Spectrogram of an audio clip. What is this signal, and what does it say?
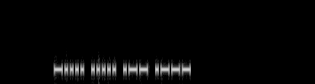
Morse code, heard as a keyed tone, about 44 wpm, 700 Hz. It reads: 65WJ
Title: Four Challenging Letter-Number Combinations 45wpm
